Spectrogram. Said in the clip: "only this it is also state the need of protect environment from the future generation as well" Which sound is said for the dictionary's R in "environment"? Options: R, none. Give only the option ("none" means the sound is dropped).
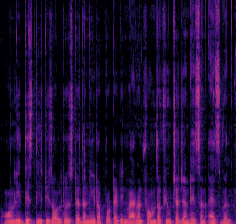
none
